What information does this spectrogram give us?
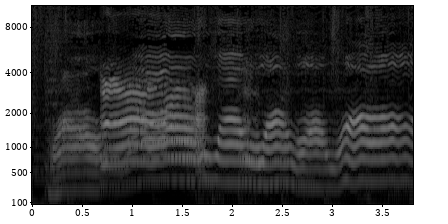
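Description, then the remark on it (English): A person imitates a howling dog: one long, loud, wavering vocal tone lasting nearly four seconds, sliding up and then holding, with a wobbly vibrato, over faint regular notes underneath. “I mean, I sounded like a howling dog right there.”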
